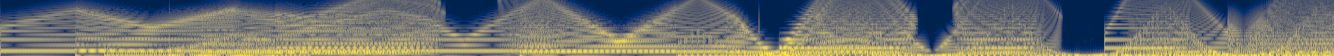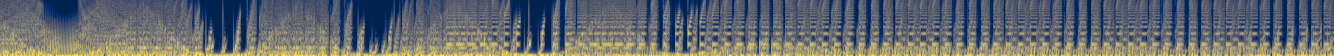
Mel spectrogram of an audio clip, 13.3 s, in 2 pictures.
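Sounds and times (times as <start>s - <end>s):
Sequential Circuits Prophet-5 sawtooth arpeggiator factory patch: 0.0s - 13.3s.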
